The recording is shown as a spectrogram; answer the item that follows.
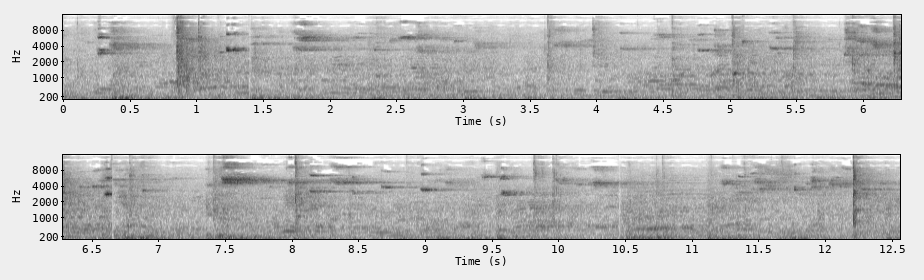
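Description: Badminton rally: sharp racket strikes on the shuttlecock at irregular intervals, many short high sneaker squeaks on the hardwood court, and footfalls, echoing in a large hall.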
